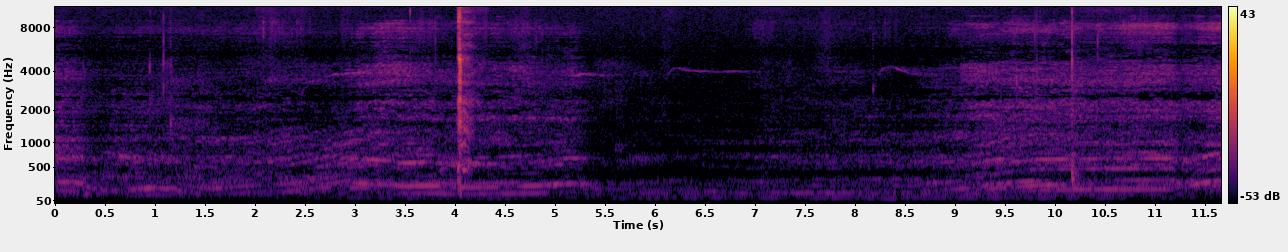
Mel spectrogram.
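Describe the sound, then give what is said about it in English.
The 1,000-horsepower engine of a pickup truck built into a drift truck revs hard and continuously, its pitch climbing and falling in repeated surges, with sharp pops cutting through the roar. The sound is loud, with no voices. “Dave actually built a truck that they turned into a drift truck”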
